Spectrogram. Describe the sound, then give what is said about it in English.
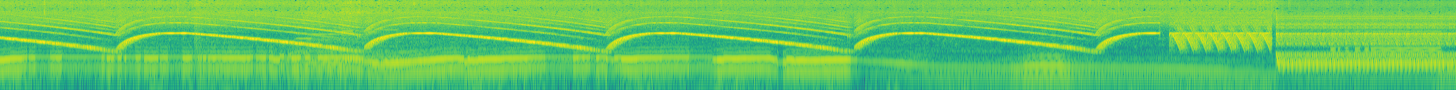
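A loud emergency vehicle siren in a driving video game wails in repeated rising and falling sweeps over a deep rumbler tone, then switches to a rapid yelp and a steady tone near the end. “They have the rumbler siren.”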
